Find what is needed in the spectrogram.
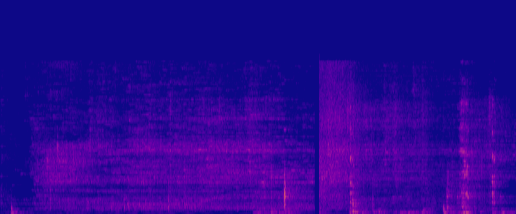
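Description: Chopped tomatoes sizzling steadily as they hit hot oil in a pan of fried onions and green chillies. Near the end a steel ladle stirs and scrapes against the pot with a few clinks.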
